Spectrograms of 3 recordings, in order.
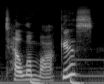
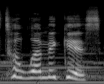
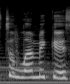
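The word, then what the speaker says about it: Telemachus: person in the video kept pronouncing his name as Telus and that just like frustrated me the whole I'm like it's telemus it's telemus it's telemarketing it's telen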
